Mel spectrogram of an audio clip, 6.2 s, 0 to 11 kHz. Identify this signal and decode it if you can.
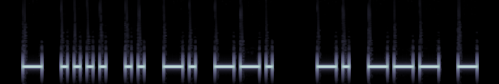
Morse code, heard as a keyed tone, about 16 wpm, 700 Hz. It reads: THING NOT
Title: Sentences from Top 1000 Words - Review Part 6 - 15wpm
